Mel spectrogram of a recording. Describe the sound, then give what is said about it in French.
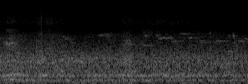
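A steady, dense hum of a colony of black honeybees buzzing together, even and continuous from start to finish with no voices. “Alors, je ne sais pas si vous entendez, mais le bruit est significatif d'une colonie qui va bien. Le bruit est régulier, tout se passe bien, elles sont bien là.”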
